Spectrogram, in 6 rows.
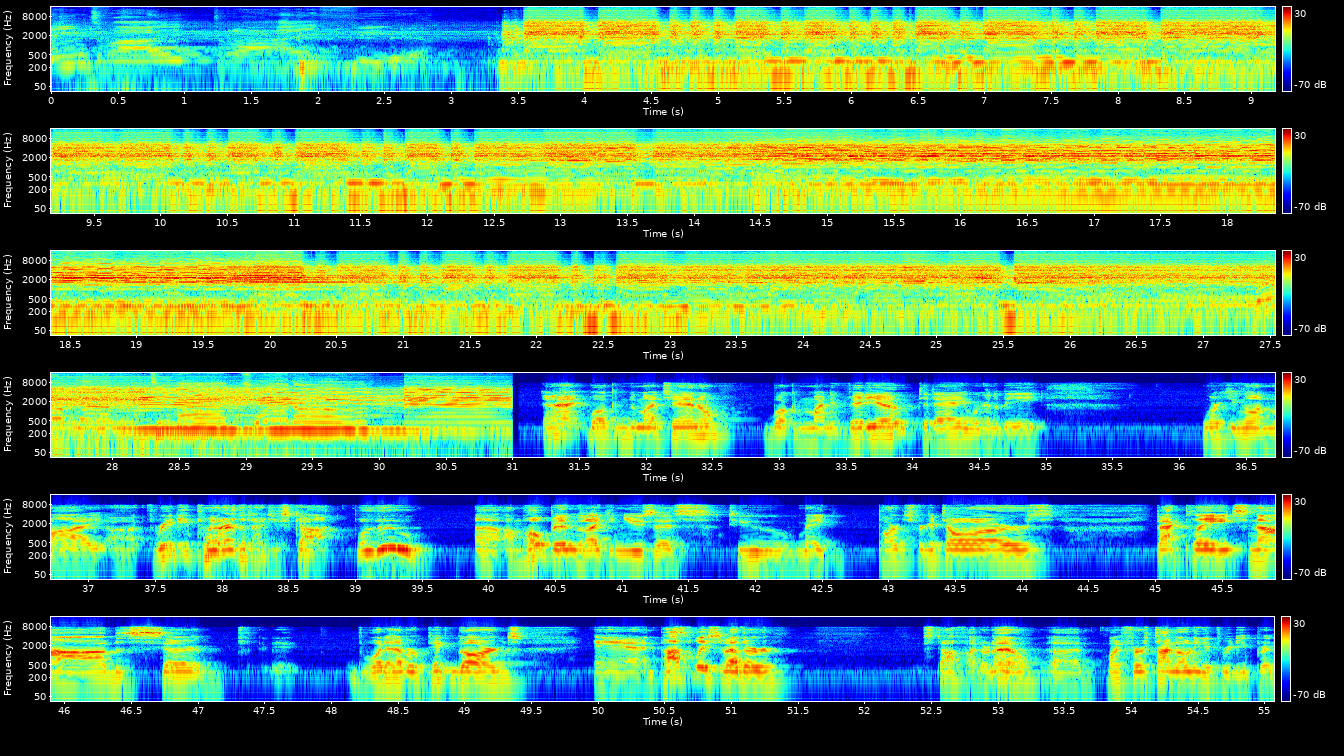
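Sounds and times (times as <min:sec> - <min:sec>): heavy metal electric guitar music: 0:03.3 - 0:31.0.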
